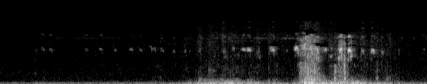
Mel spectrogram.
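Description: Small birds calling: a quick series of short, high chip notes, then a louder, harsh burst of calling about three seconds in, over a low rumble.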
